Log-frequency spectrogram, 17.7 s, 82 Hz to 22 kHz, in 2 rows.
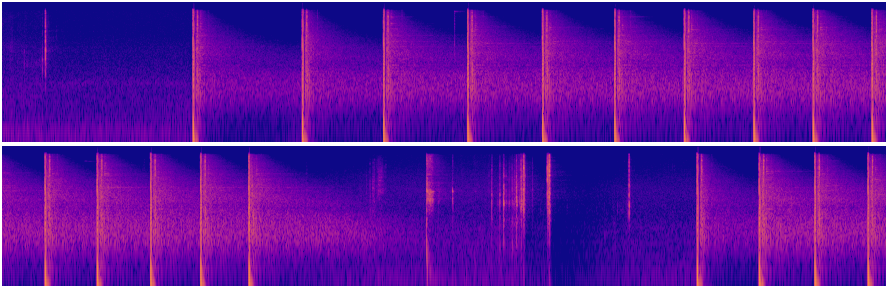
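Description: Canik TP9 DA 9mm pistol fired in a string of about fifteen shots that come closer together, each followed by a short echo. After a pause with a few small clicks, a second string of shots begins near the end.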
